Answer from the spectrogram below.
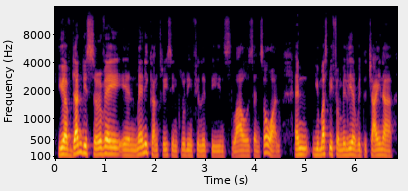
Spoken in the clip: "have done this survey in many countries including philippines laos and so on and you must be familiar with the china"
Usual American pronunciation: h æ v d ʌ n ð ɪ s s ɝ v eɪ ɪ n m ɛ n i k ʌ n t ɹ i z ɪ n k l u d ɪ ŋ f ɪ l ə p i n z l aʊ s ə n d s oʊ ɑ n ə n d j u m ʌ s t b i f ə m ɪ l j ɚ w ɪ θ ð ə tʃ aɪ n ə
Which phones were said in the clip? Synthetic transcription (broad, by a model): h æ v d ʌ n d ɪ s s ɝ v eɪ ɪ n m ɛ n i k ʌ n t ɹ i s ɪ n k l u d ɪ ŋ f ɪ l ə p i n s l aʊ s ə n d s oʊ ɑ n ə n j u m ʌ s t b i f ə m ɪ l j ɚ w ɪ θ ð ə tʃ aɪ n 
